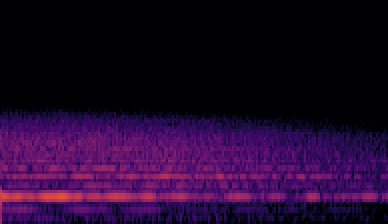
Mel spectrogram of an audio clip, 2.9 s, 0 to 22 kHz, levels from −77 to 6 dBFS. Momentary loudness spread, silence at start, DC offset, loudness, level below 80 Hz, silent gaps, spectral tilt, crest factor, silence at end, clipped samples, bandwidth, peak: 13 LU; 0 s; under 0.1%; -40 LUFS; -74 dBFS; none; -2.5 dB/octave; 14 dB; 0 s; under 0.1%; 4 kHz; -24 dBFS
